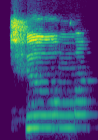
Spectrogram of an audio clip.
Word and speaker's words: tomb: in baby or rubber bu is silent when followed by um for example calm tomb or by t um as in subtle now let's get to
